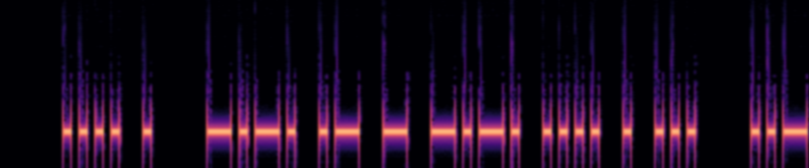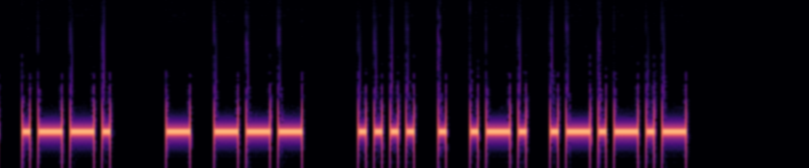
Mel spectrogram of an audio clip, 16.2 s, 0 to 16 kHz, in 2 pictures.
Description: Morse code, heard as a keyed tone, about 15 wpm, 700 Hz. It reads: HE CATCHES UP TO HER.
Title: Additional Easy Phrases 15wpm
